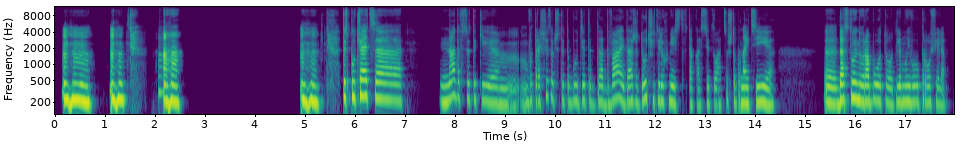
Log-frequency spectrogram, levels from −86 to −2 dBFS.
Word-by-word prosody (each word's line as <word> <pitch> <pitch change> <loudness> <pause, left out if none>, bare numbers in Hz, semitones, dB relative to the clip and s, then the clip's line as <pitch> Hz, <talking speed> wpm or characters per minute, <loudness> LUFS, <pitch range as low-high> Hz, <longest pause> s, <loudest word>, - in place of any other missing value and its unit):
Мгм. 215 -3 +6 0.3
Мгм. 220 0 +6 0.6
Ага. 205 -9 +5 2.3
Мгм. 205 -2 +5 0.4
То - - -3
есть, 245 - -5
получается 235 -4 +2 0.7
надо 230 +5 -1
всё-таки, 225 -2 -10
м, 185 -2 -5
м, 185 0 -10
вот 205 +1 -11
рассчитывать, 215 +3 -8
что 215 -1 -13
это 210 - -14
будет, 205 -1 -8
да, 200 +1 -5
2 210 +6 -3
и - - -2
даже 195 +1 -5
до 210 +5 -2
4 210 -2 -7
месяцев 195 -2 -6
такая 175 -1 -12
ситуация, 180 0 -12
чтобы 190 -1 -11
найти, 190 -1 0 1.0
э, 190 -2 +1
достойную 215 +2 +3
работу 205 -2 -1
для 200 +3 -3
моего 200 0 -2
профиля. 195 -2 -9
205 Hz, 110 wpm, -20 LUFS, 190-220 Hz, 2.3 s, Мгм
